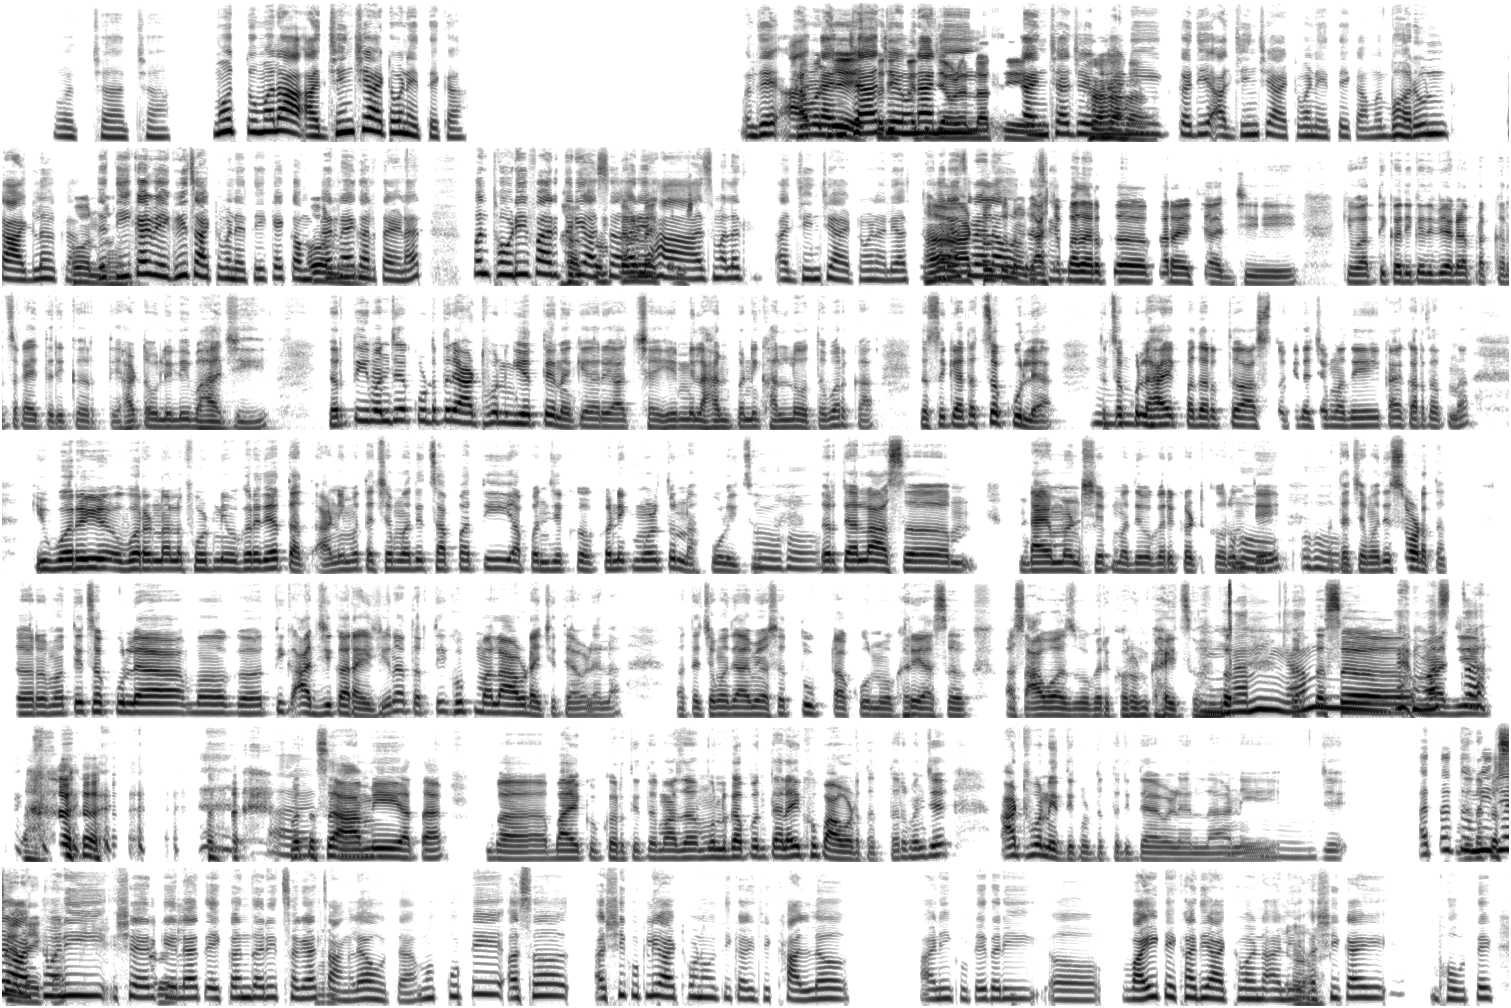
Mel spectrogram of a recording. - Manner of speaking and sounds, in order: tapping; in English: "डायमंड शेपमध्ये"; chuckle; laughing while speaking: "मस्त"; laughing while speaking: "करून खायचं"; laugh; chuckle; other noise; "बहुतेक" said as "भहुतेक?"
- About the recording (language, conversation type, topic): Marathi, podcast, कुठल्या अन्नांमध्ये आठवणी जागवण्याची ताकद असते?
